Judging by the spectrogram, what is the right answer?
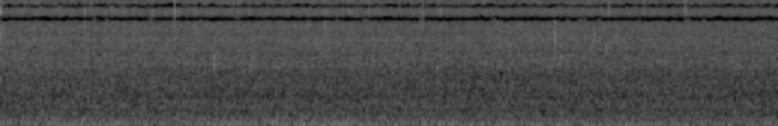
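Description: Heavy rain falling steadily on pavement and lawns during a thunderstorm, an even, unbroken hiss.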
